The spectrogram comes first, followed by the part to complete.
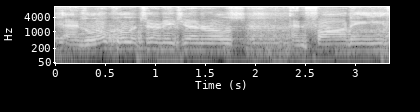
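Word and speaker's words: Fani: local attorney generals and fonnie fonnie you know fonnie spelled f a n i my name is fny f a n i i don't figure it put little French accent on the word with her lover Wade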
